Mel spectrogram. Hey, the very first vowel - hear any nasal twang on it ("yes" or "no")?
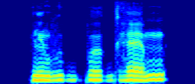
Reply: yes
